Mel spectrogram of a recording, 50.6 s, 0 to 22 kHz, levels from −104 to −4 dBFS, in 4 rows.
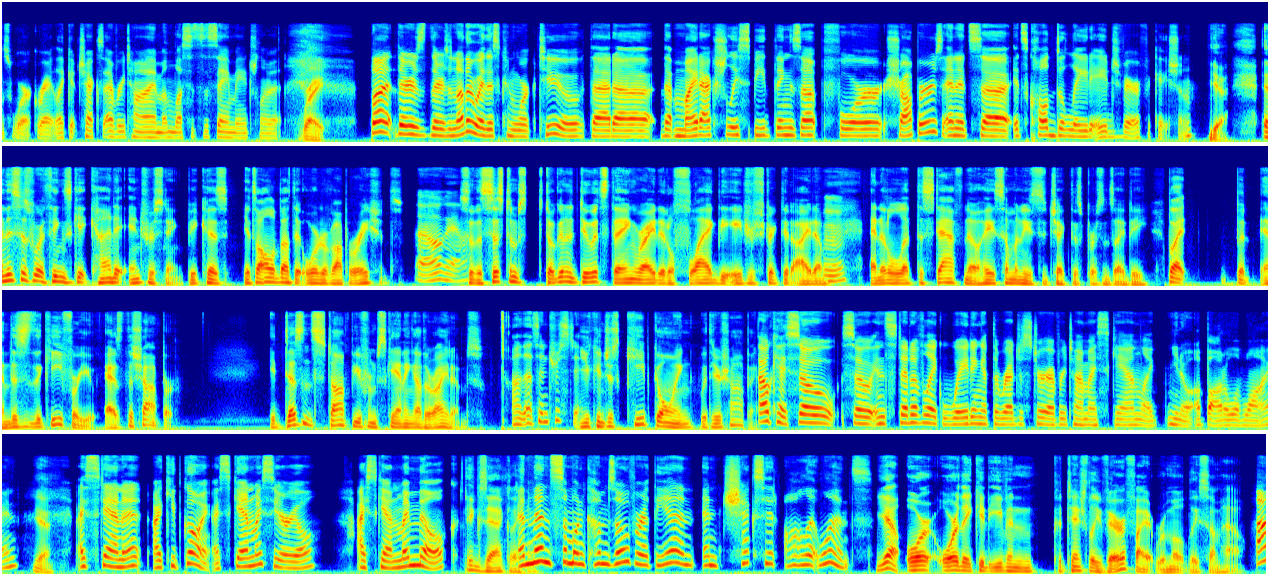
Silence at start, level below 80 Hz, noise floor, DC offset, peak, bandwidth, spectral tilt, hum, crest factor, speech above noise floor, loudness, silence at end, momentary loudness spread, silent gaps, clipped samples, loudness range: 0 s; -46 dBFS; -55 dBFS; under 0.1%; -4 dBFS; 12 kHz; -5 dB/octave; none; 20 dB; 31 dB; -25 LUFS; 0 s; 11 LU; none; under 0.1%; 6 LU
